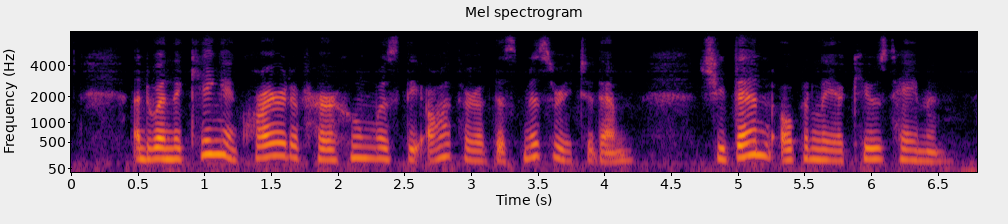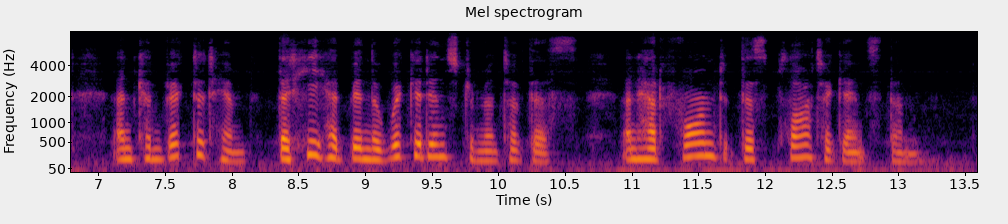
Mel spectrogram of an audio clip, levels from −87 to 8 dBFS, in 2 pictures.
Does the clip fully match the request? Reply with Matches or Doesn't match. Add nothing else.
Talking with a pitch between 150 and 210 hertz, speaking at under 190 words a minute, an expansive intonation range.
Doesn't match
